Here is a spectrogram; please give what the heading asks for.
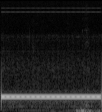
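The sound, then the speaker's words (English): A telephone dial tone sounds while a call is being dialed: one loud, steady, unbroken tone that lasts about two seconds and then cuts off abruptly. “please hold while we dial up. Pretty loud. Oops, that's even louder.”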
